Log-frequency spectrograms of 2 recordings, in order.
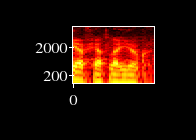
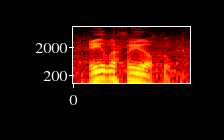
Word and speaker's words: Eyjafjallajökull: Looks like Ijafelekjakulu. – Yeah, they seem to like. Lazily forget half the syllables, and it just sounds wonderful when they say Eyjafjallajökull. – Eyjafjallajökull.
